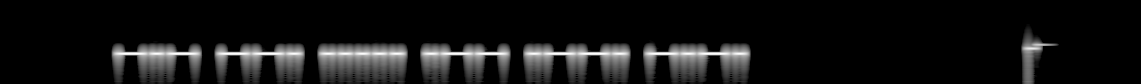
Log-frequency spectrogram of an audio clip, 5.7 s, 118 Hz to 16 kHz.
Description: Morse code, heard as a keyed tone, about 28 wpm, 700 Hz. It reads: KG5WPC
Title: USA Call Signs - 4x Character Spacing - 28wpm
